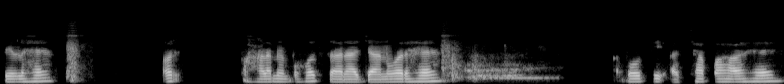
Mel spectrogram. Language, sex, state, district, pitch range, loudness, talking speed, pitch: Hindi, male, Bihar, Supaul, 130-155 Hz, -20 LUFS, 105 wpm, 140 Hz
